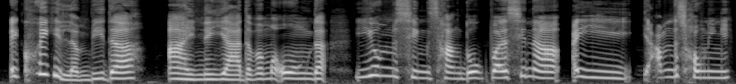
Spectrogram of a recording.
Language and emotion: Manipuri, angry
